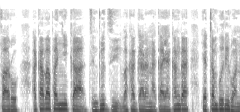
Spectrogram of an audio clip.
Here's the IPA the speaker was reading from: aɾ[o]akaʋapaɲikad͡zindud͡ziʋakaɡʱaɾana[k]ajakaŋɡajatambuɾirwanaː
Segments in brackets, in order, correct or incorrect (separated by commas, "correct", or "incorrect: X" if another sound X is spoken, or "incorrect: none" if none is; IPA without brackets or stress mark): correct, correct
